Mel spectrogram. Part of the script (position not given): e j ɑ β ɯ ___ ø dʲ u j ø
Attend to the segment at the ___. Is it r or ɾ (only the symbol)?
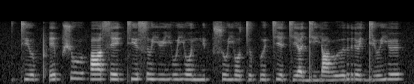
r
